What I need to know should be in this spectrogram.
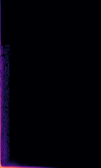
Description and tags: Good kick for techno, recorded with nepheton in Ableton.
kick, studio, recorded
